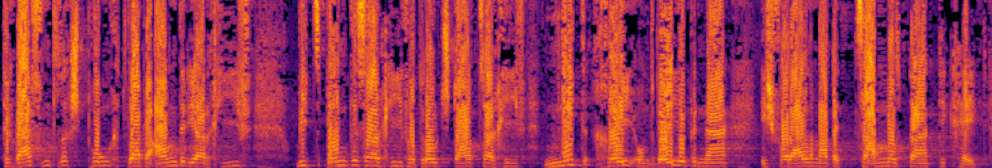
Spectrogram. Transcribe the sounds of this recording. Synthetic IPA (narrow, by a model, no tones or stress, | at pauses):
d̥əɾʋæzən̩tlɪχʃt̚pʰʊŋktvʋoæbə̰ʔɑnd̪əɾiɑɾχiːf | ʋit͡sb̥ʊndəsɑɾχiːfɔd̪əɾɔwtʃtɑːtt͡sɑɾχiːf | nɪtχœʏjʔʊndʋejʏbəɾnæːɪʃfɔɾɑlːəmæb̥ət͡sɑml̩tæːtɪkʰχɛɪt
